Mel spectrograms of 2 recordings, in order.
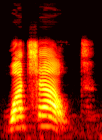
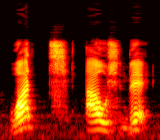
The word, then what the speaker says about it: watch out: watch out. watch out인데 연음이 되기 때문에 watch out. watch out. watch out이라고 발음하시면 됩니다.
